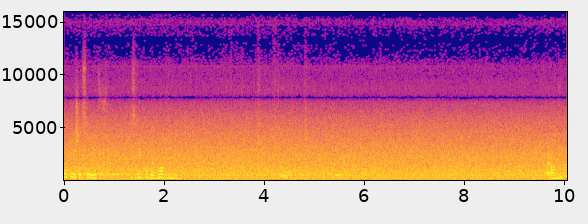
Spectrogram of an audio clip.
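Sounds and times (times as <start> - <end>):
faint distant voices: 3.2 - 6.5.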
